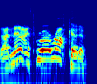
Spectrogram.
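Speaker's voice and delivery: fumbled words, voice pushed up high. Recalling a line from Batman: The Animated Series: Killer Croc impression. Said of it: "that's a really terrible impression".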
